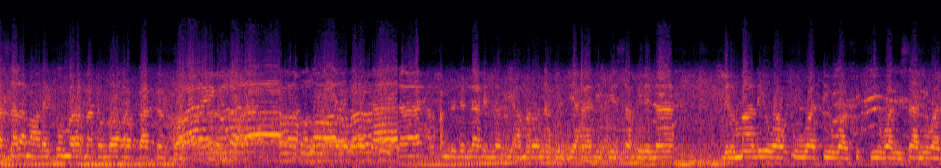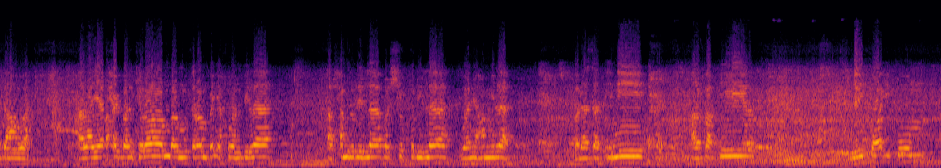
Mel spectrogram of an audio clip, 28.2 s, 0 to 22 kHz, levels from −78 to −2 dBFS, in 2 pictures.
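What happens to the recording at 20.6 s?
Nothing goes wrong at 20.6 s: the audio runs through that moment intact, with no dropout, click or other fault.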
